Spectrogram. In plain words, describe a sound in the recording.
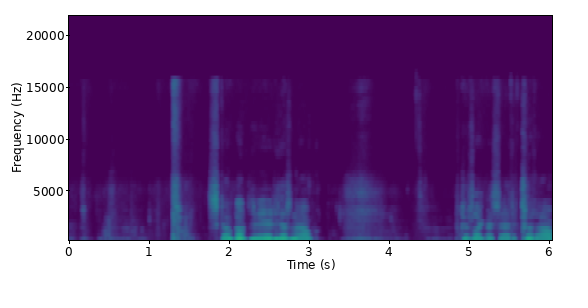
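Footsteps crunch softly over the forest floor.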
